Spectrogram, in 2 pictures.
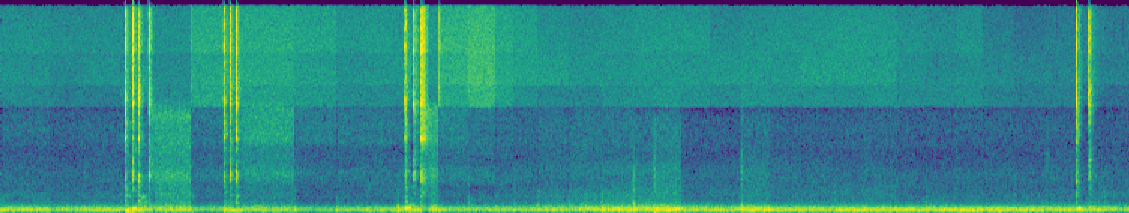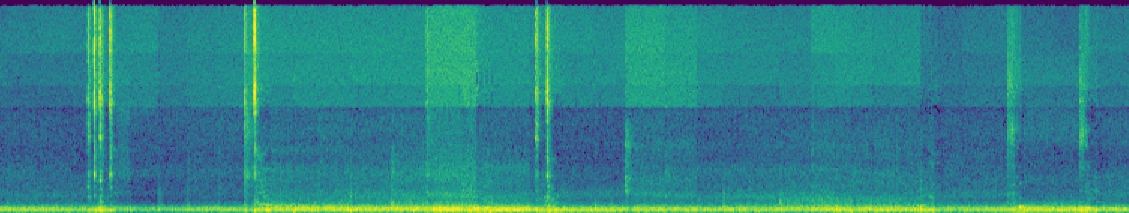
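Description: Scattered clicks at a computer, a few at a time with long gaps between them, over a steady hum of background noise.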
